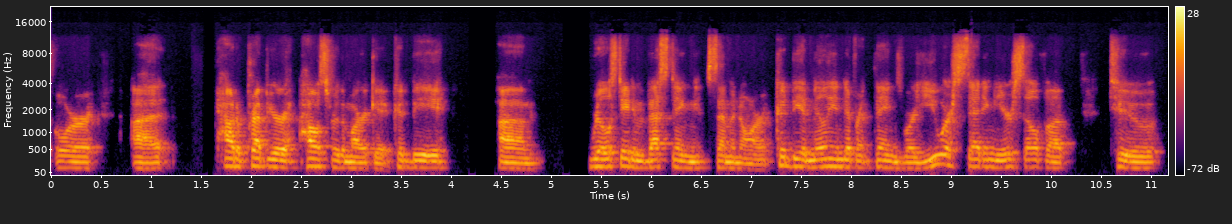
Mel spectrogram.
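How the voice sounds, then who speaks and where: Brief: male sales coach, mid-pitch, animated storyteller, keeps asking the room questions. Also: moderate pace. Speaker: real estate team coach. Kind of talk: training talk to a small team.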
